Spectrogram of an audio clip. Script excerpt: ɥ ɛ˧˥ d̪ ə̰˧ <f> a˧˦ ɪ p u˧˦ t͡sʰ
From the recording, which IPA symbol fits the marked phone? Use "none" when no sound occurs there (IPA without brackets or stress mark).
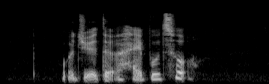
x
